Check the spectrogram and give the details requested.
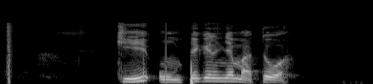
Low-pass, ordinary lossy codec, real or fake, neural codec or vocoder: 7.2 kHz; MP3, 64 kbps; real; none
